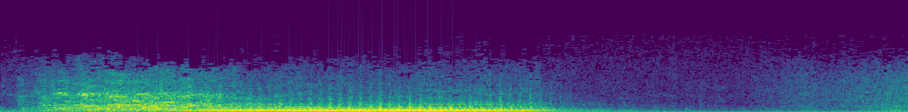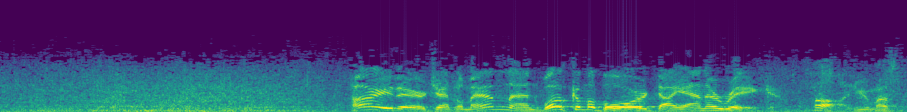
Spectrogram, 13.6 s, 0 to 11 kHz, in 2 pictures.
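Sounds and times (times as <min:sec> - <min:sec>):
laughter: 0:00.0 - 0:02.3
rushing wind and sea wash: 0:00.0 - 0:13.6
helicopter descending to land on a rig: 0:01.2 - 0:04.9
speech: 0:09.7 - 0:13.6.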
